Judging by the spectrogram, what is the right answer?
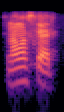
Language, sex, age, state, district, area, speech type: Odia, male, 30-45, Odisha, Kendujhar, urban, conversation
